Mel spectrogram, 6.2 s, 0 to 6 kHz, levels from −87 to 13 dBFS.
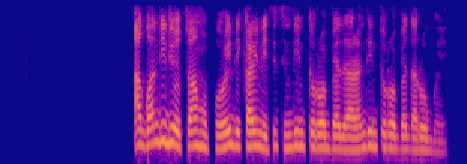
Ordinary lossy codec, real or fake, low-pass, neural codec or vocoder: none; real; 5.4 kHz; none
